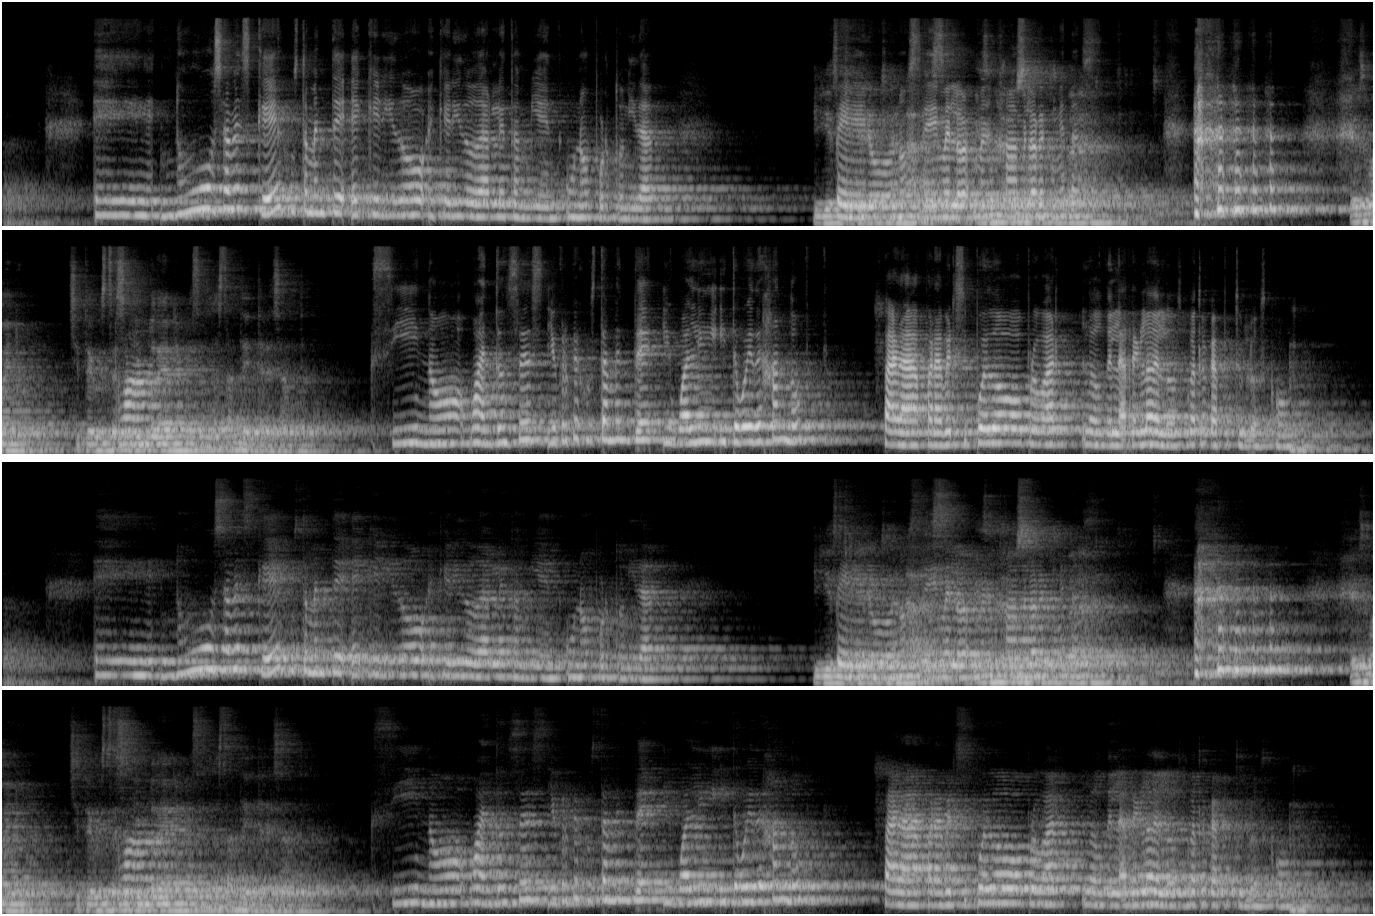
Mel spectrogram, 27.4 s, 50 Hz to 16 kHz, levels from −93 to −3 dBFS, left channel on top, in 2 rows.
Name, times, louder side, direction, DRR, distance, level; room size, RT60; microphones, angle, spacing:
voice 1, 0.9-6.5 8.3-10.8 11.6-12.7 13.1-13.5 14.8-15.4 17.6-21.7 22.5-26.6, left 3 dB, 70° left, 9 dB, 0.8 m, -30 dB
voice 2, 8.1-9.4 9.7-11.0 13.5-13.9 14.4-16.7 26.6-26.7, equal, 20° left, -3 dB, 1.6 m, -32 dB
9.1 x 7.5 x 8.0 m, 2.6 s
head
